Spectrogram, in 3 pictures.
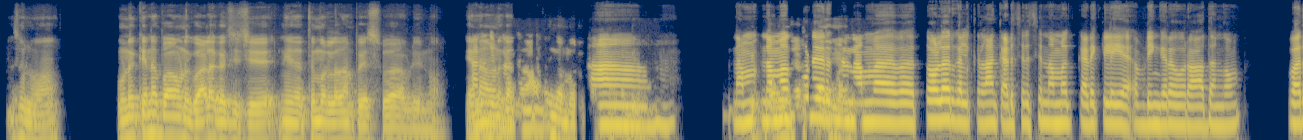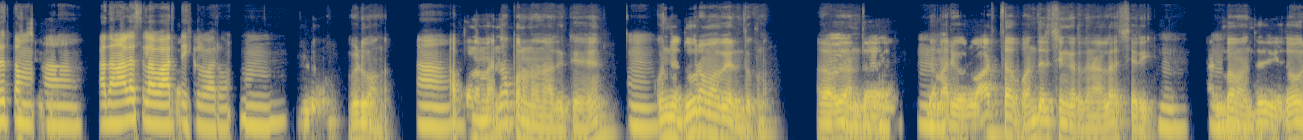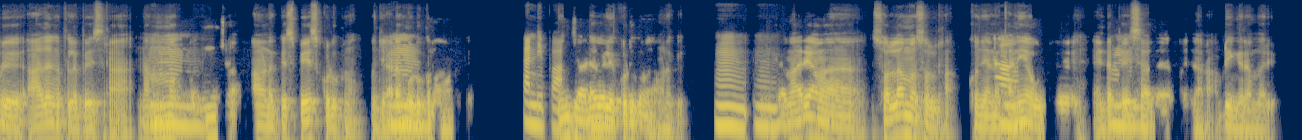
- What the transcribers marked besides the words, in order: "கிடைச்சிடுச்சு" said as "கெச்சிச்சு"; "அப்படின்னுவான்" said as "அப்படின்வான்"; distorted speech; drawn out: "ஆ"; "கிடைச்சிடுச்சு" said as "கெடைச்சிருச்சு"; "கிடைக்கலையே" said as "கெடைக்கலையே"; other background noise; mechanical hum; drawn out: "ம். ம்"; "மாதிரி" said as "மாரி"; drawn out: "ம்"; in English: "ஸ்பேஸ்"; "கொடுக்கணும்" said as "குடுக்கணும்"; "கொடுக்கணும்" said as "குடுக்கணும்"; "மாதிரி" said as "மாரி"; "விட்டுடு" said as "வுட்ரு"; "என்கிட்ட" said as "என்ட்ட"; "மாதிரி" said as "மாரி"
- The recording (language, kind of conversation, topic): Tamil, podcast, நண்பர்களிடம் இடைவெளி வேண்டும் என்று எப்படிச் சொல்லலாம்?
